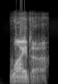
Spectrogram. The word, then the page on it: whydah: British English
